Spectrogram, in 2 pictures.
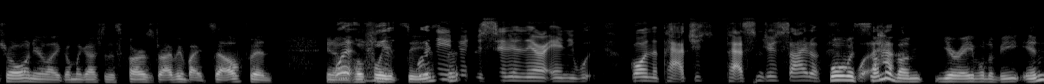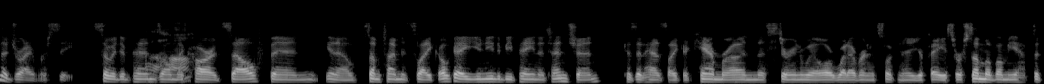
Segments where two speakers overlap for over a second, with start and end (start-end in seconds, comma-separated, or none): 3.3-4.6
